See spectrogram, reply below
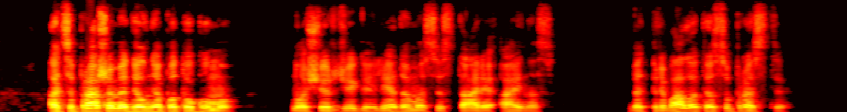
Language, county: Lithuanian, Kaunas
